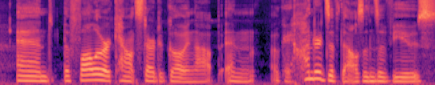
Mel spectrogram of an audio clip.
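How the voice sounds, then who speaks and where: Speaking at a fairly quick pace with an American accent, a woman has an unremarkable speaking voice, a medium pitch and fairly even intonation. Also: very clean recording, silent background. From US Mid-Atlantic, Maryland. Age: 30s. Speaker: cookbook author. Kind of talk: casual chat.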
